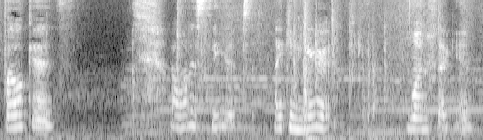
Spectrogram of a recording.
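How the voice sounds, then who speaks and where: A woman's voice: high voice, steady tone, a little slow, music in the background. A young woman answering viewer questions in a rambling, casual chat, breaking off mid-sentence and laughing between thoughts.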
